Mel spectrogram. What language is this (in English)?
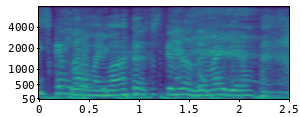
Kazakh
